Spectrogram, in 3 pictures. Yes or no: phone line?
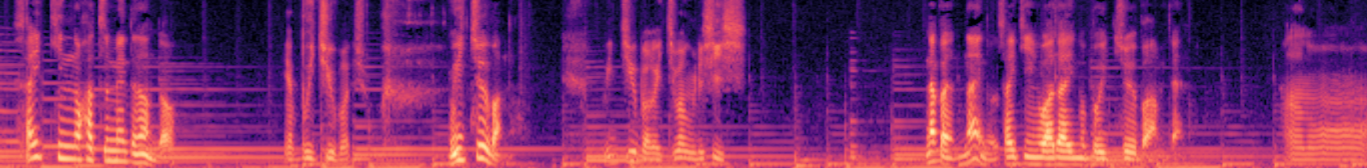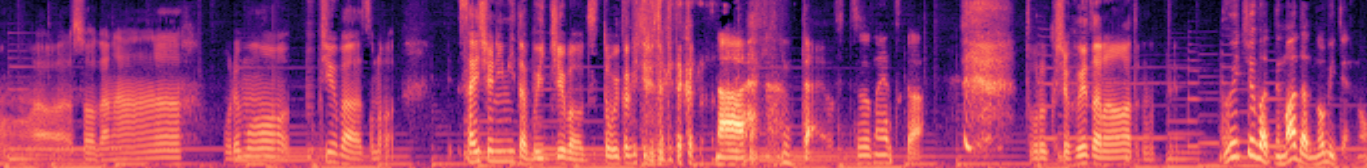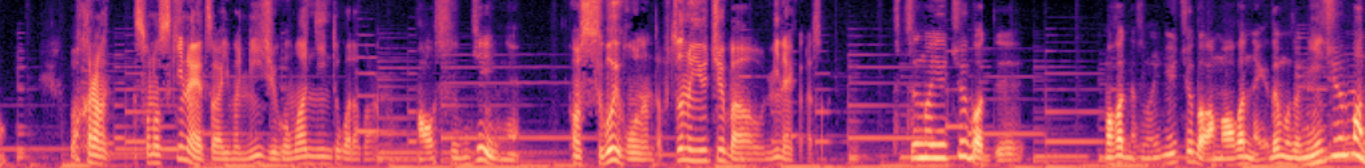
no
